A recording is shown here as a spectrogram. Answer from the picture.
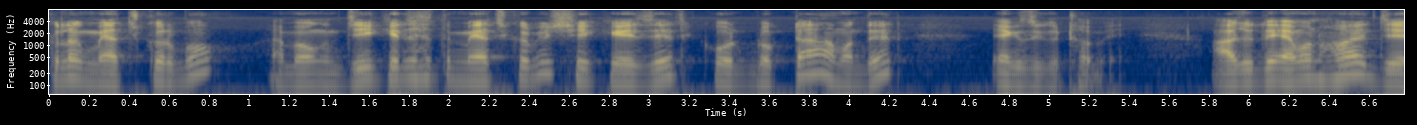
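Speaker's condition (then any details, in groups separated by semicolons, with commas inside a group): No condition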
